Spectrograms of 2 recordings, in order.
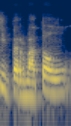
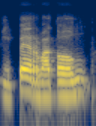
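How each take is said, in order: First: The stress is not on the E syllable. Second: The stress is on the E syllable. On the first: The speaker calls it wrong. "no le digas hiperbatón" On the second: The speaker calls it right. "Porque la tilde está en la E, es hiperbatón"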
